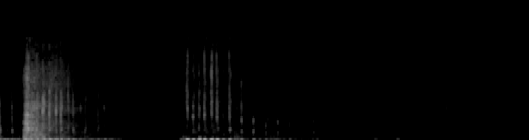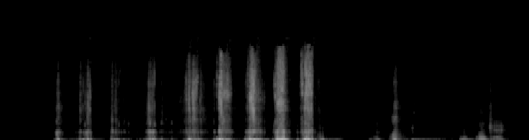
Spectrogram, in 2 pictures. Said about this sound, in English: Sound like you were slurping.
